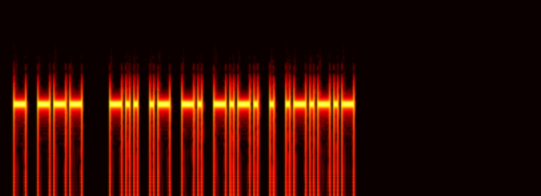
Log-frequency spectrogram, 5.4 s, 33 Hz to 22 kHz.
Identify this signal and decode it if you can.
Morse code, heard as a keyed tone, about 30 wpm, 700 Hz. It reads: TO DANCE.
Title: Sentences from Top 900 Words 30wpm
